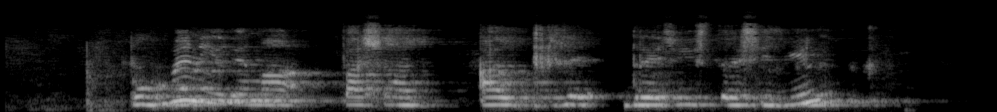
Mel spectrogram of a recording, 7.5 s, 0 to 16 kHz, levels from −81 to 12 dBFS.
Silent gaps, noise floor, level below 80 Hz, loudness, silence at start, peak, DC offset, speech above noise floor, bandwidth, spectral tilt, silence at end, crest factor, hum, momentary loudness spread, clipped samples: none; -74 dBFS; -68 dBFS; -24 LUFS; 0.65 s; -8 dBFS; under 0.1%; 50 dB; 7.6 kHz; -4 dB/octave; 0.9 s; 18 dB; none; 16 LU; under 0.1%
